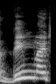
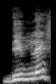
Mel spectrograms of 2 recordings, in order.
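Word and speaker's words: dim light: প্রথমত না, তারপরে আরো কিছু বিশেষজ্ঞগণ তারা বলে যে এটা ডিম লাইট হবে না, এটা হবে হচ্ছে ড্রিম লাইট। তারাও এটা ভুল বলে। অ্যাকচুয়ালি এটা সঠিক উচ্চারণটা তোমরা প্রথমে যে ভুলভাবে বলতা ডিম লাইট, সেটাই, কিন্তু তার একটা অন্য কারণ আছে।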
